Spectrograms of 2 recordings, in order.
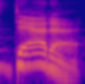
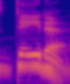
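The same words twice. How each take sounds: First: "data" said as dat-uh; short-A data. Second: "data" said as day-tuh; long-A data. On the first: Streamer showing the rejected way, data as dat-uh. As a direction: say "data" with the A of cat. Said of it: "Nobody says data". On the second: Streamer insisting on the preferred way, data as day-tuh. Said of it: "It's data". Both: Shown as a demonstration.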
